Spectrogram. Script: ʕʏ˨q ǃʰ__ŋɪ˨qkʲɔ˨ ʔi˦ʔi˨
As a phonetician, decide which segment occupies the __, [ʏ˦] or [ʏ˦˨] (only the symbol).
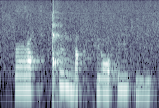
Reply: ʏ˦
